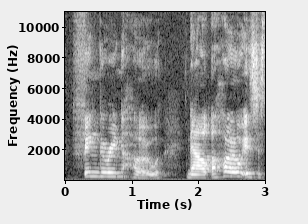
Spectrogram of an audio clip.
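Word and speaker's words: Fingringhoe: so i'm gonna say i think it's pronounced in essex fingering hoe now a hoe is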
